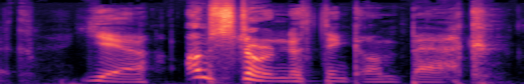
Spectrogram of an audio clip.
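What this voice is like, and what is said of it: Good John Wick impression. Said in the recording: “That's actually a pretty good impression. ... John Wick”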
